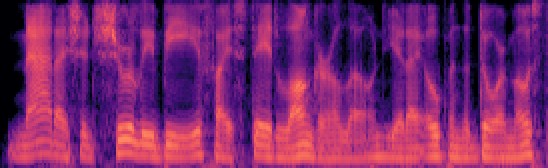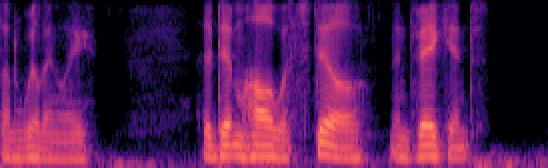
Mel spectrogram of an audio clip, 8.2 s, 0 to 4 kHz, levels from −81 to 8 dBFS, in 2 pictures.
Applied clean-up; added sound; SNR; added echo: none; none; none; none.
